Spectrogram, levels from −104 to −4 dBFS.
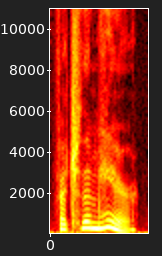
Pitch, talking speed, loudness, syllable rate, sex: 260 Hz, 185 wpm, -12 LUFS, 4.5 syllables/s, female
